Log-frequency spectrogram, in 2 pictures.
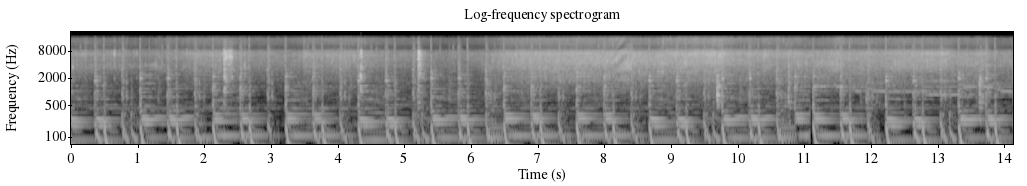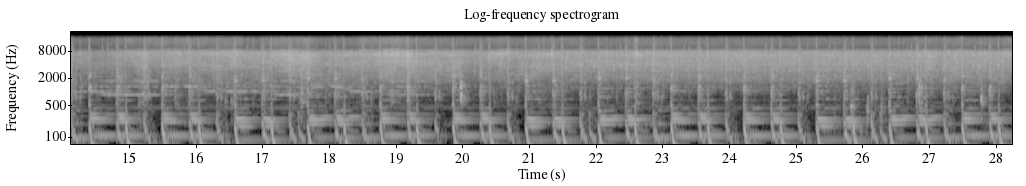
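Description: Chicken gizzards frying in a nonstick pan of onion-tomato masala, sizzling while a spatula stirs them. The sizzle grows louder about six seconds in. Background music with a steady low beat runs underneath.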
